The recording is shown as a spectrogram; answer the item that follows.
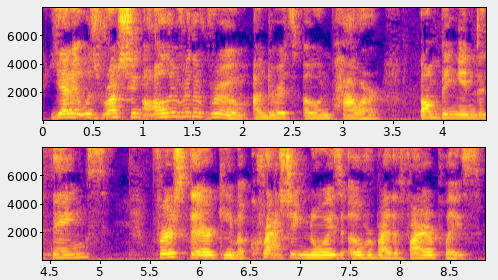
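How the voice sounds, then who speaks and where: A woman with a slightly low voice narrates a children's book. She reads in a teacherly way, as if guiding young listeners through the story. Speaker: storybook reader. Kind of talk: read-aloud narration for children.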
